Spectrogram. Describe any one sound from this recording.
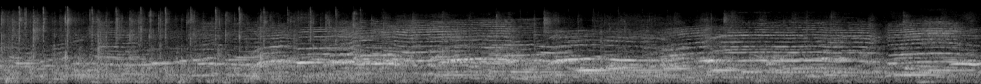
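A group of young children sing together.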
